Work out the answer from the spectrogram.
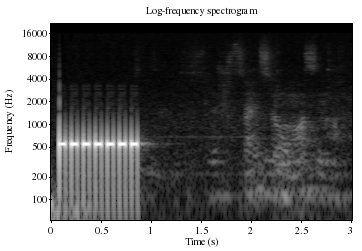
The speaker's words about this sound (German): Jemand hat es mitgezählt. 8 Beeps sind es. 8 kurze Signale.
